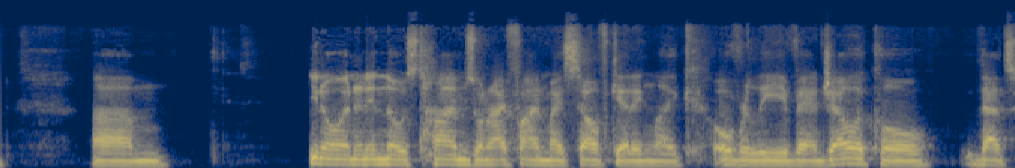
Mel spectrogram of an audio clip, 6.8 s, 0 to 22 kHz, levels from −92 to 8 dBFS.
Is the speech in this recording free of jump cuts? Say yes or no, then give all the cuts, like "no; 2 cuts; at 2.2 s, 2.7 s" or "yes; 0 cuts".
yes; 0 cuts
